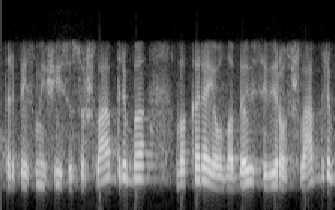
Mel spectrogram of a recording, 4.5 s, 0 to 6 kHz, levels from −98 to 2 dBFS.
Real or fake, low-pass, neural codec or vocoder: real; 5.4 kHz; none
